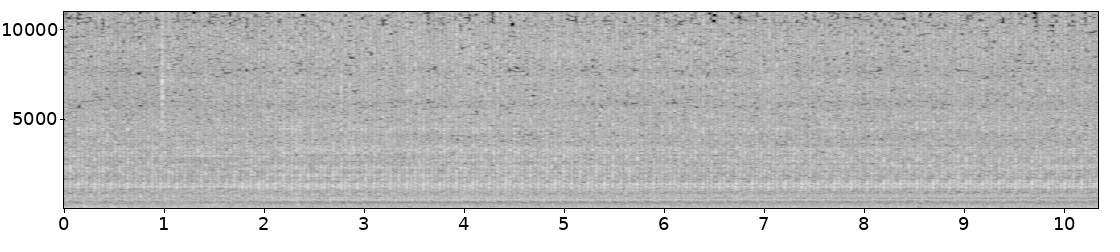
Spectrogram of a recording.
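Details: Isuzu Panther diesel before rebuild, smoke from the oil filler cap, weak: heavy, hard knock at a steady idle beat, about three a second, under a rough drone; mechanic judges compression leakage from worn rings or liners.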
